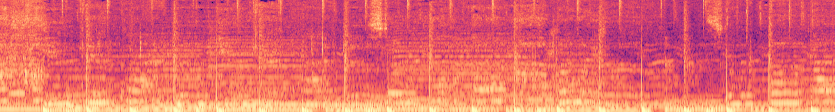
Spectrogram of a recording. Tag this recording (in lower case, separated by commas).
blues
